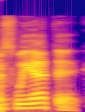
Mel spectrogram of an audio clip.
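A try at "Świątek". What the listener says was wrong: Yeah, because you have to pronounce the W like a V.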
